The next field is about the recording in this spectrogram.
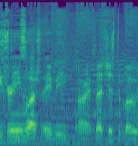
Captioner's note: voiceover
